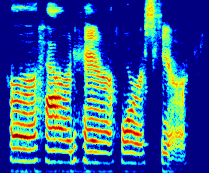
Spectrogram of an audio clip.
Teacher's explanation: You're going to notice that R kind of pulls back in all of those situations.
